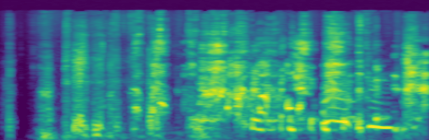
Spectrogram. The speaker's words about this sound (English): Sorry, my dog's at my bedroom door and she wants in.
